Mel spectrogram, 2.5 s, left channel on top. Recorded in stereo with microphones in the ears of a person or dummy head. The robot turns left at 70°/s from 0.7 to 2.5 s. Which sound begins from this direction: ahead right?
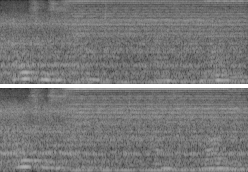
A woman speaking, at 0.1 s.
